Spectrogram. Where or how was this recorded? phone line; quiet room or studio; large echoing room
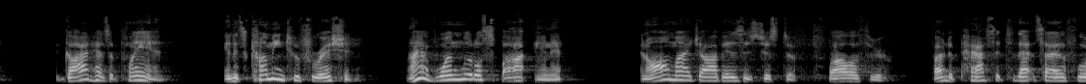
large echoing room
